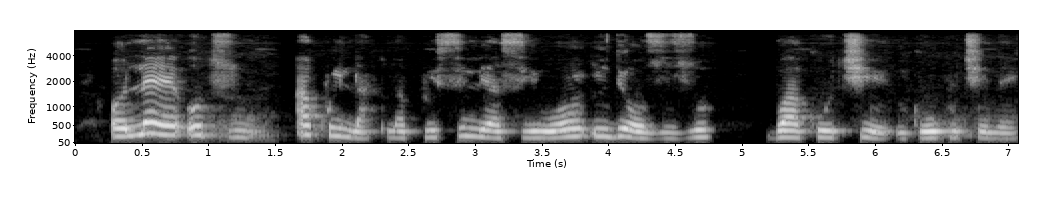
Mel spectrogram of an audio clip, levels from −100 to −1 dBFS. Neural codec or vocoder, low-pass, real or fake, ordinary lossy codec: none; 7.2 kHz; real; none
